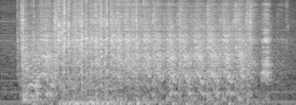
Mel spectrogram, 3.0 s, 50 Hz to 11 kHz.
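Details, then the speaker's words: 1984 VW T3 bus with 2.5 swap, first start attempts: about 2.5 seconds of steady starter churn, no firing; throttle body active and fuel pump heard priming; clean crank. "sounded like throttle body doing things all right again oh i can hear the pump running"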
